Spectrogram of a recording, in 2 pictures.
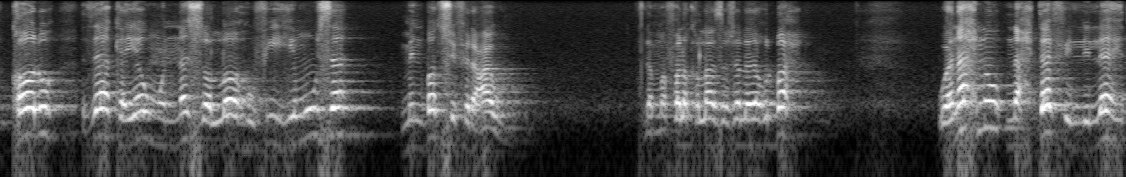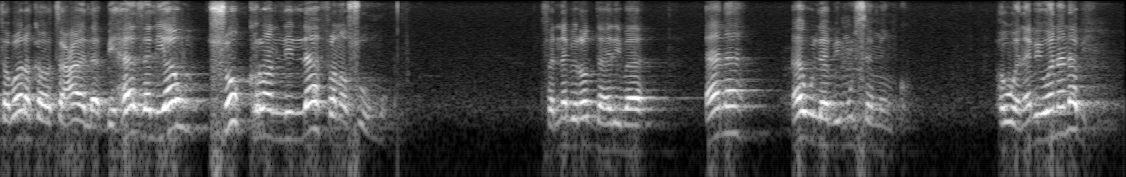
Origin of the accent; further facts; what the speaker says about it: Egypt; وعروسة المولد وحصان المولد، ده عندنا في مصر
